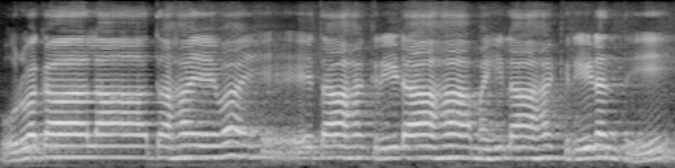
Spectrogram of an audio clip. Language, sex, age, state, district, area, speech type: Sanskrit, male, 30-45, Telangana, Hyderabad, urban, spontaneous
